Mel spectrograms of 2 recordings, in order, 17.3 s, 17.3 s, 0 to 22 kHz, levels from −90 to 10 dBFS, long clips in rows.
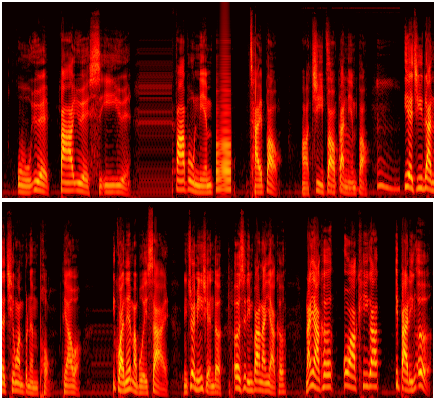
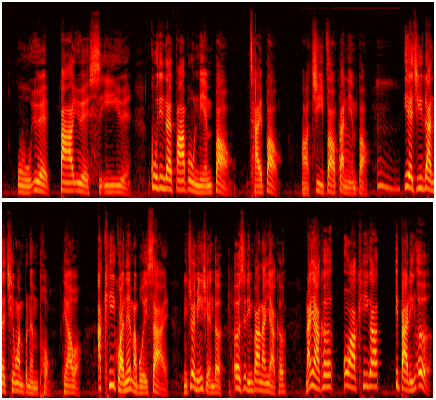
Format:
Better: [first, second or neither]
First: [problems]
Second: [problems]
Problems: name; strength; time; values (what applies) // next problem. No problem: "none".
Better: second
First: audio freezing; at 3 s for 0.5 s, at 4.5 s and at 10 s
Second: none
